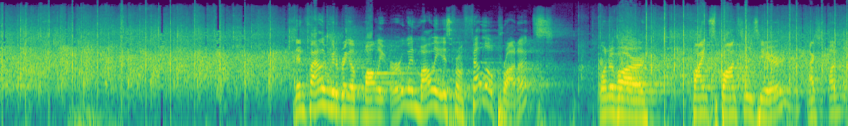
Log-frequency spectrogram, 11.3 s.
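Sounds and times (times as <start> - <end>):
audience applause: 0.0 - 4.5, 8.2 - 11.3
speech: 3.9 - 7.4, 8.0 - 11.3.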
